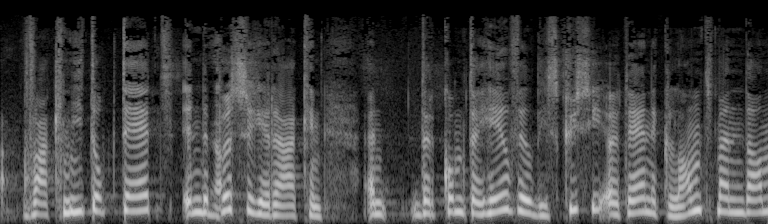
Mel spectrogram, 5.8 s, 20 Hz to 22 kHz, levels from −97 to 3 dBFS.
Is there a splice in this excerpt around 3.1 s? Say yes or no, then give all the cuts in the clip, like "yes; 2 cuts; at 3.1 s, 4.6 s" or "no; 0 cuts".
yes; 1 cut; at 3.1 s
